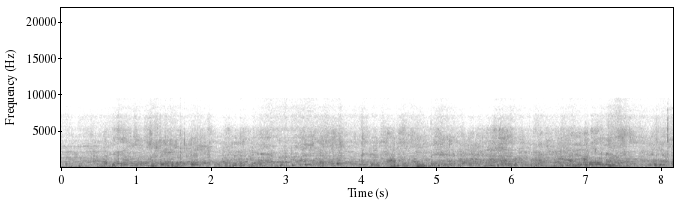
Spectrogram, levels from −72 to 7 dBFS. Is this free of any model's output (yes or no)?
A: no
